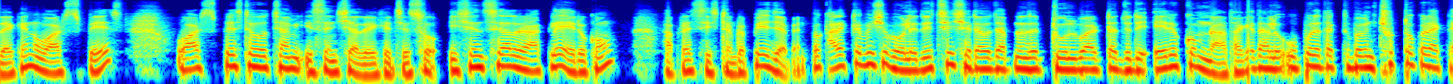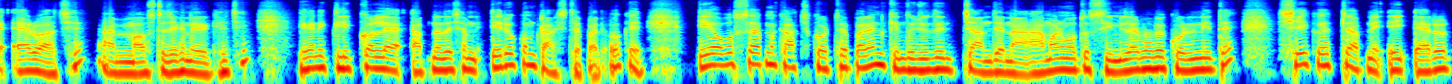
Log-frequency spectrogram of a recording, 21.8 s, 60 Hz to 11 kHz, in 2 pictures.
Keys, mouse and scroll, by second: 2.6 click, 12.8 click.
